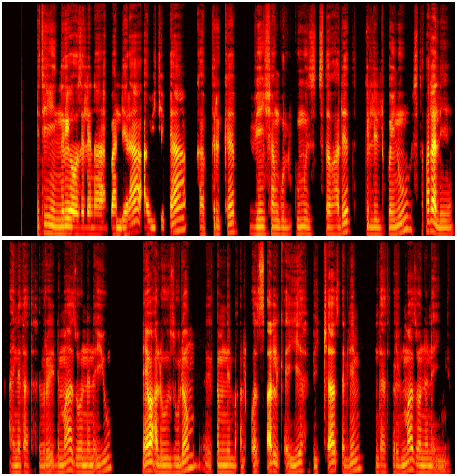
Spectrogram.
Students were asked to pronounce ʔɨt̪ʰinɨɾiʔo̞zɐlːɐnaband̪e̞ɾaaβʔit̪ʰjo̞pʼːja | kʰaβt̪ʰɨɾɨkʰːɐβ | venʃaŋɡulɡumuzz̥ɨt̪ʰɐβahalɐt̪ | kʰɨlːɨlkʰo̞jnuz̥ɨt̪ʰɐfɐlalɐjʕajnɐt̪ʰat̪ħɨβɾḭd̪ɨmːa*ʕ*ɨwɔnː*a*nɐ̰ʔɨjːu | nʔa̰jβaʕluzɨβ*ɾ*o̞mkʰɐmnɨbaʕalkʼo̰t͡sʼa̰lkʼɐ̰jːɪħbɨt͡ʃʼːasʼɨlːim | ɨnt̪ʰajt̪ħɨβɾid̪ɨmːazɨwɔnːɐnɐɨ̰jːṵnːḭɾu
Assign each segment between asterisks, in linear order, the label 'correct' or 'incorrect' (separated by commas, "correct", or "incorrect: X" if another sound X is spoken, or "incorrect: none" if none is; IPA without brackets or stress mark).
incorrect: z, incorrect: ɐ, incorrect: l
